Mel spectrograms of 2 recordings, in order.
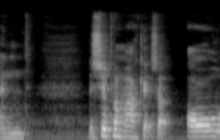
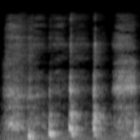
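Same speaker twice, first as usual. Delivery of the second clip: breathy laugh; 6 dB quieter than usual. Real, not acted. Laughs at own impression.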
